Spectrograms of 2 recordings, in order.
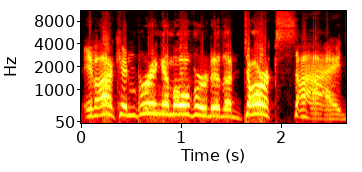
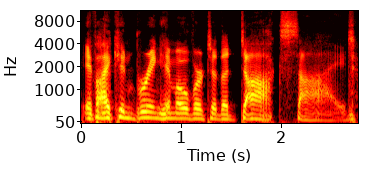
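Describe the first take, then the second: First: It is said in an Emperor impression. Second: It is said in his normal voice.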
